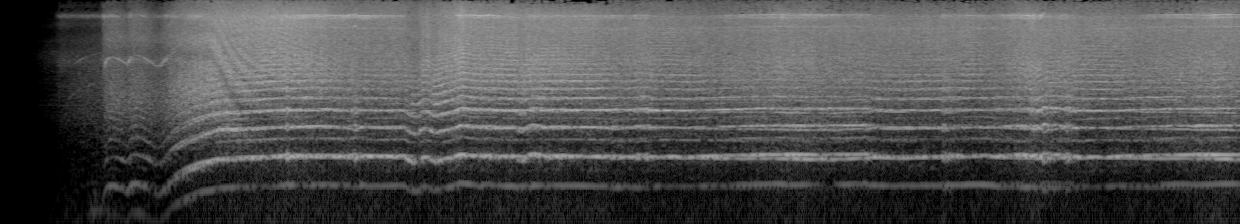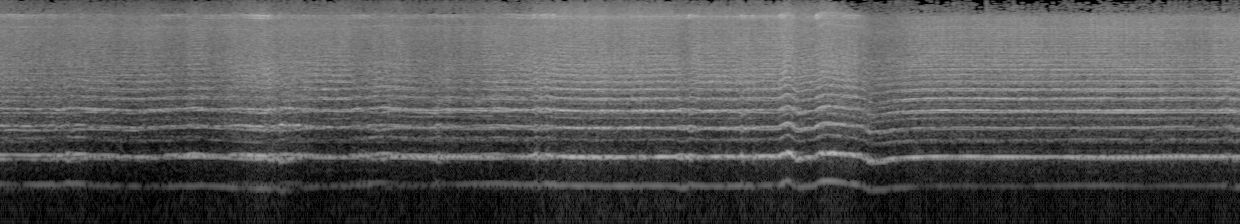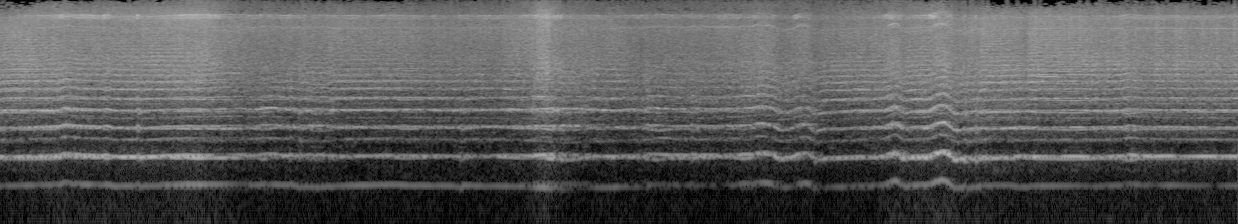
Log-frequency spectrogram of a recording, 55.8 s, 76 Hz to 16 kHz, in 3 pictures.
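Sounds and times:
camera drone flying: 0:00.8 - 0:55.7.

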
